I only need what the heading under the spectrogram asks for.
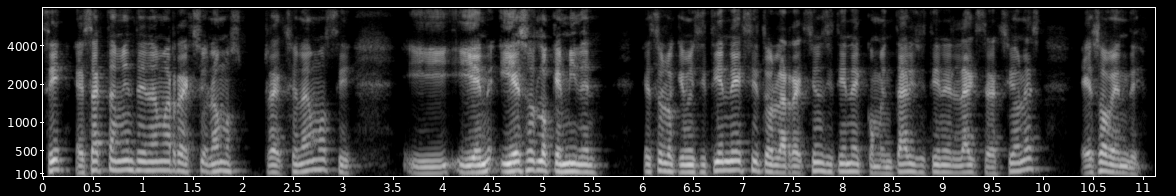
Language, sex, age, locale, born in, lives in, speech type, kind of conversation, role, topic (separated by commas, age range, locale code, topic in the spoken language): Spanish, male, 50-54, es-MX, Mexico, Mexico, conversation, unstructured, none, ¿Crees que la prensa amarilla perjudica a la cultura pop?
